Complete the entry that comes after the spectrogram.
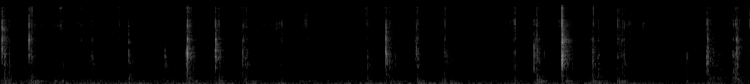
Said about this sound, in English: as soon as I started shuffling your cards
